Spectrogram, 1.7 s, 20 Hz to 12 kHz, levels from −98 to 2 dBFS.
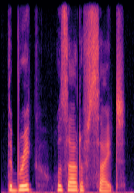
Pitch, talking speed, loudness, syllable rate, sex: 235 Hz, 215 wpm, -19 LUFS, 5.1 syllables/s, female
